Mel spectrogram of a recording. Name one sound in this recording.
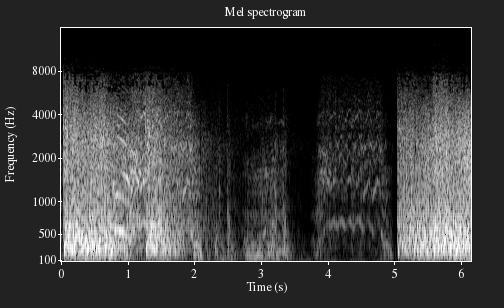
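Horses gallop past over dry ground.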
